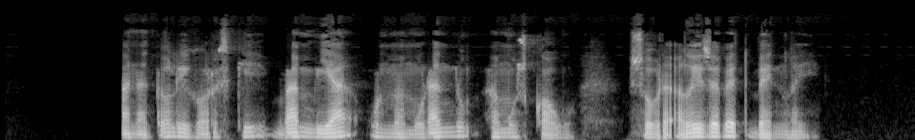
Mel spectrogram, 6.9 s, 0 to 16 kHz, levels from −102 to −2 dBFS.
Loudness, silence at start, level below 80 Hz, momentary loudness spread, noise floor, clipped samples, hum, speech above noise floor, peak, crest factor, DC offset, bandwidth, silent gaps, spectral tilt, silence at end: -25 LUFS; 0.9 s; -40 dBFS; 11 LU; under -90 dBFS; under 0.1%; none; over 66 dB; -6 dBFS; 20 dB; under 0.1%; 9 kHz; none; -7 dB/octave; 0.75 s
